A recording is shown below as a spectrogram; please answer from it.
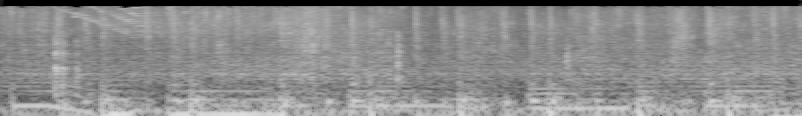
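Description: A wooden spatula scraping and knocking against a wok as chicken pieces are stirred into curry paste. Background music with a low bass line is the loudest sound throughout.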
